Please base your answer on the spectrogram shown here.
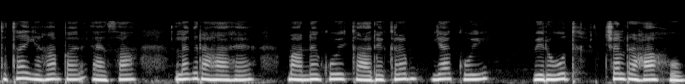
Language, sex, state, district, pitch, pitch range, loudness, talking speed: Hindi, female, Chhattisgarh, Korba, 230 Hz, 220-240 Hz, -12 LUFS, 140 wpm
